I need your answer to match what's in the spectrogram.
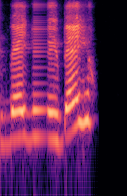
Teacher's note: la diferencia que existe entre la b y la v al pronunciarla no se distingue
